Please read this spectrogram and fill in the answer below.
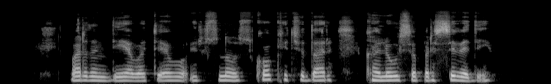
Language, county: Lithuanian, Kaunas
